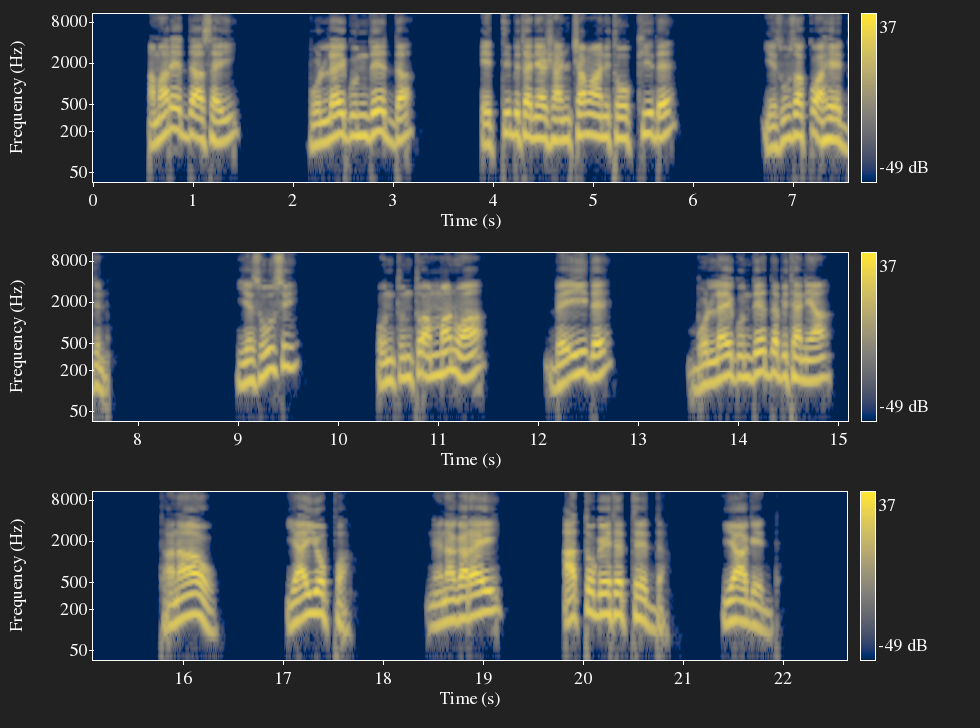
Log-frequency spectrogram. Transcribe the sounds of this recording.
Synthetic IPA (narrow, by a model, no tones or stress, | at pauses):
ʔɐmɐɾe̞ːd̪ːɐːsɐj | bɔlːɐjɡʊnd̪e̞ːd̪ːɐ | ɪt̪ːɪbɪt̪ɐnɪjaːʃ̬ɐnt͡ʃːɐmaːnɪt̪o̞ːkːiːd̪ɛ | jɛs̬uːs̬ɐkːɔɐɦe̞ːd̪ːɪnɔ | jɛs̬uːsɪ | ʔʊnt̪ːʊnt̪ːʊɐmːɐnʊwaː | bɛʔiːd̪ɛ | bɔlːɐjɡʊnd̪e̞ːd̪ːɐbɪt̪ɐnɪjaː | t̪ɐ̰naːwɔ | jɐjːɔpːɐ̰ | nɛnɐɡɐɾɐj | ɐt̪ːɔɡe̞ːt̪ɛt̪ːe̞ːd̪ːɐ | jaːɡe̞ːd̪ːɐ̥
